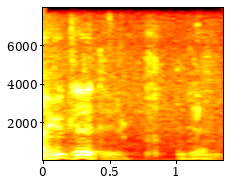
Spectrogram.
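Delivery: ordinary talk, nothing marked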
